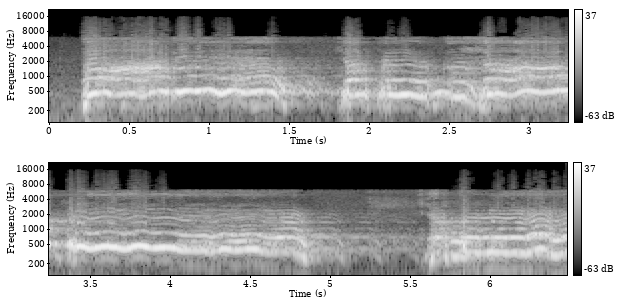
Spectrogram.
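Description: A man singing a Sindhi Sufi kafi solo, in long held, ornamented notes with a wide vibrato. One phrase ends a little before the five-second mark and the next begins after a short breath.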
